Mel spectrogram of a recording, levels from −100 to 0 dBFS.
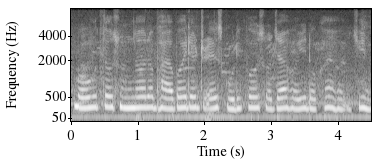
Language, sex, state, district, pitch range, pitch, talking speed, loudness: Odia, female, Odisha, Malkangiri, 235-255 Hz, 250 Hz, 135 wpm, -12 LUFS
